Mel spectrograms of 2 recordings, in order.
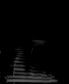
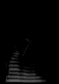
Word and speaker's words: Marlyn: And I'm like, Marlene. And she's like, what? I'm like, Marlene. And she's like, how do you spell that? I'm like, M-A-R-L-Y-N. And she's like, M-A-R-L-Y-N.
